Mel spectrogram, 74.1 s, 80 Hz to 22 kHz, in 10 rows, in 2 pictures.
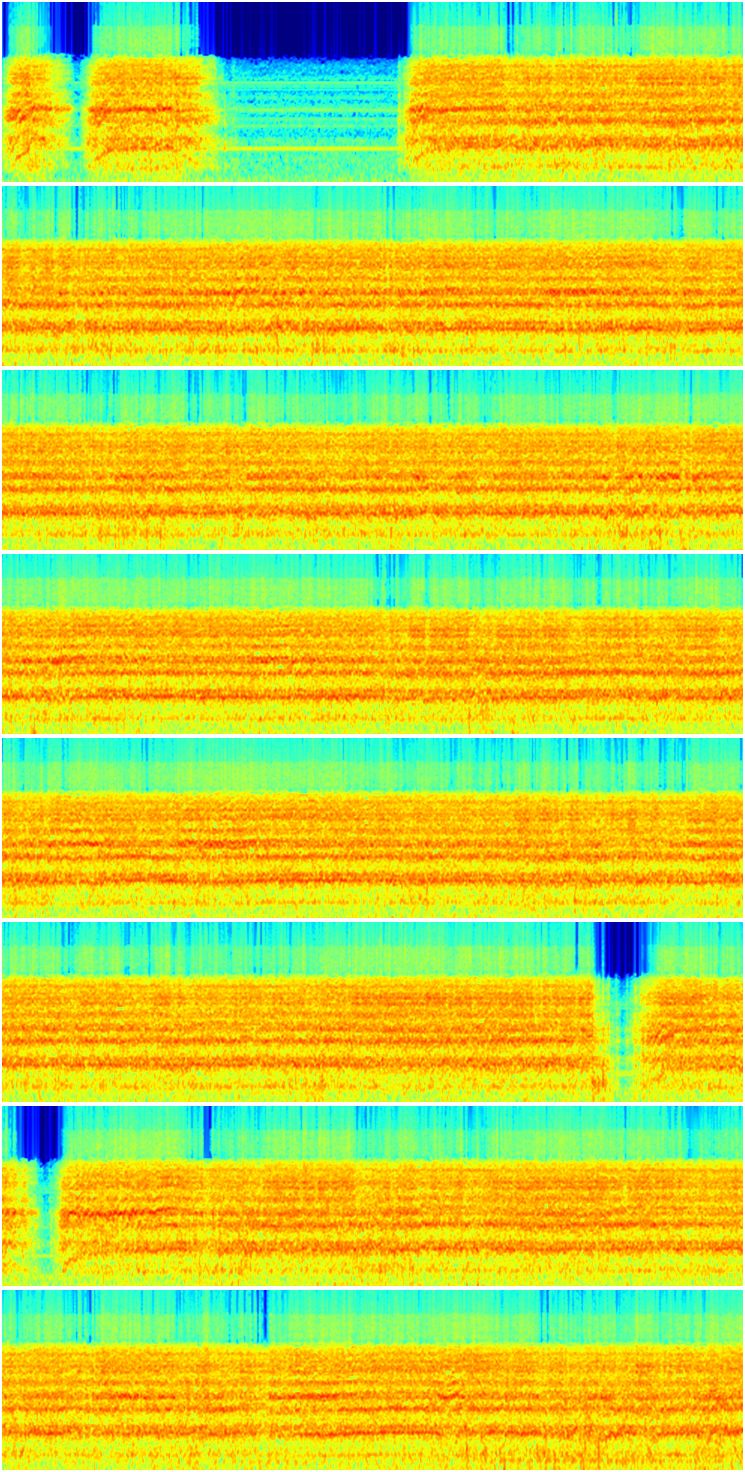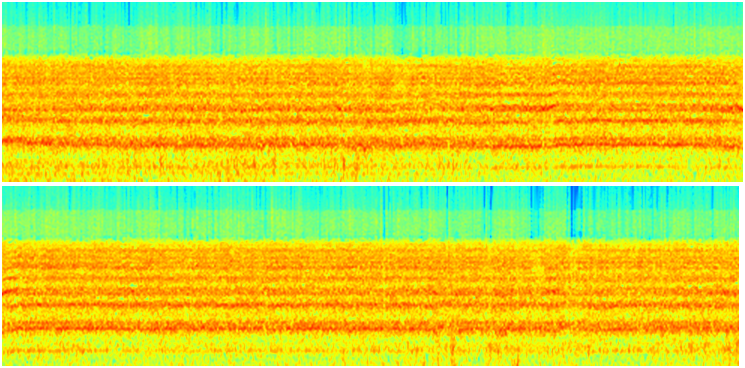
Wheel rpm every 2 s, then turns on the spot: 90, 10, 190, 220, 230, 230, 220, 230, 230, 230, 230, 230, 230, 210, 220, 220, 230, 230, 230, 230, 220, 140, 140, 210, 230, 230, 230, 220, 230, 240, 230, 220, 230, 230, 230, 230, 230.
none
